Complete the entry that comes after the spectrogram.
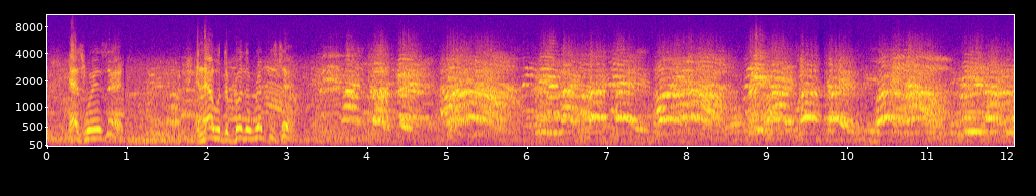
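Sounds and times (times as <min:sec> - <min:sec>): crowd chanting: 0:01.1 - 0:12.0.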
